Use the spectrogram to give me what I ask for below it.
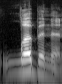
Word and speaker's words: Lebanon: z now so kz lebanon as in the country in the middle east or at least it should be they pronounce this with the emphasis on the first syllable so it's lebanon do you remember the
